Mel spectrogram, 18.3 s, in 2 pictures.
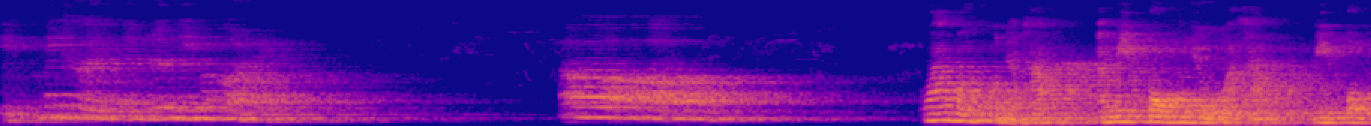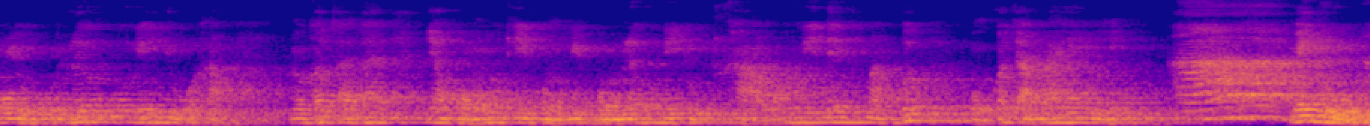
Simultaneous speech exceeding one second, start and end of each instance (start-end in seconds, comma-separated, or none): none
